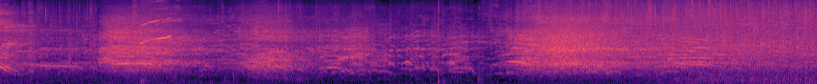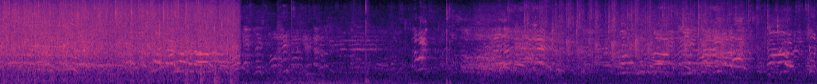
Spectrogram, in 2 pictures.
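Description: Shouting voices of a small football crowd and players at an outdoor ground. About ten seconds in, a louder, denser stretch of crowd noise starts and then stops suddenly about twenty seconds in, followed by quieter calls and voices.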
